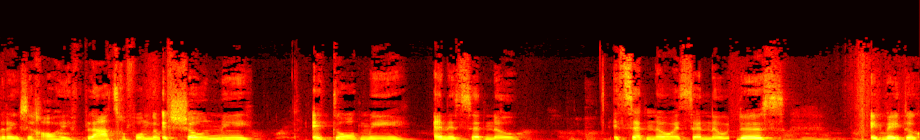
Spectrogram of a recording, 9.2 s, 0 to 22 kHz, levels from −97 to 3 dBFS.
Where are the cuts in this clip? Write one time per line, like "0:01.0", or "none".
0:01.6
0:07.3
